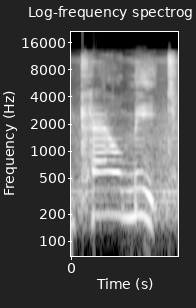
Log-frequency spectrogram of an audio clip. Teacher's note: Stress on both of those words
